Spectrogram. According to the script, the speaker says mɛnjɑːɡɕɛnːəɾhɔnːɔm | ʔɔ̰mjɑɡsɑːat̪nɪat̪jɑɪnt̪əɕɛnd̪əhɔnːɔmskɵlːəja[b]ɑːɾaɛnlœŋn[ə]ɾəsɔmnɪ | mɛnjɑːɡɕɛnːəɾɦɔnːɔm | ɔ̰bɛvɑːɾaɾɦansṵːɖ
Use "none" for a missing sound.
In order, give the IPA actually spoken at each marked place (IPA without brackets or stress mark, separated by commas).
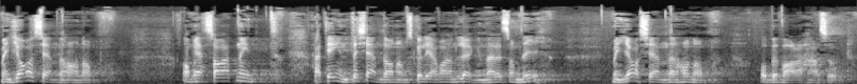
v, a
